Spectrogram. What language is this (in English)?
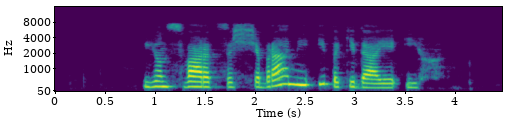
Belarusian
